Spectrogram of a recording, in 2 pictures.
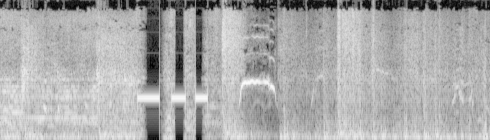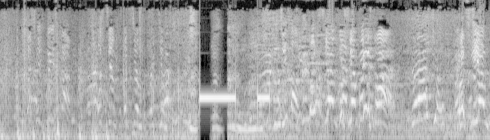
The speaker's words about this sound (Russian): Люди в панике пытаются укрыться от осколков ракет у стены. На фоне слышно, как разрываются кассеты.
